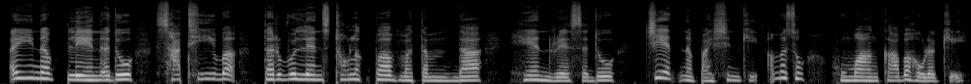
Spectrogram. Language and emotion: Manipuri, fearful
